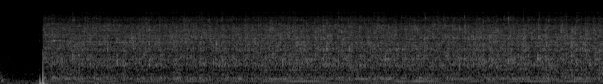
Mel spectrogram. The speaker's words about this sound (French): tous les tonneaux déversent par le robinet le vin.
